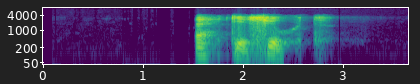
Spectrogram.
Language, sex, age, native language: Icelandic, male, 50-59, Icelandic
